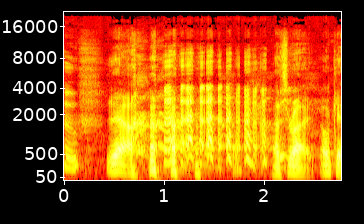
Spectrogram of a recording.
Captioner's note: laughing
